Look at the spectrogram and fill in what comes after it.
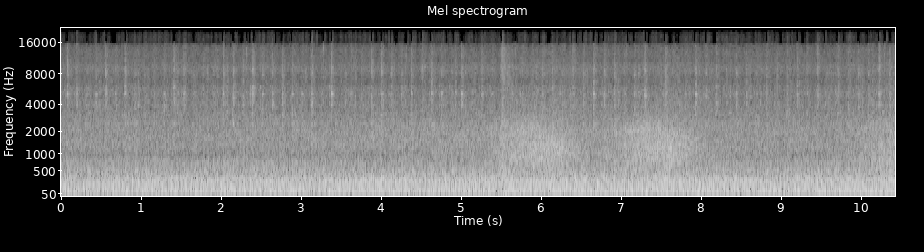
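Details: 1997 Ford F250 with a 460 (7.5 L) V8 idling with a fast, rough ticking puff from an exhaust leak.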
